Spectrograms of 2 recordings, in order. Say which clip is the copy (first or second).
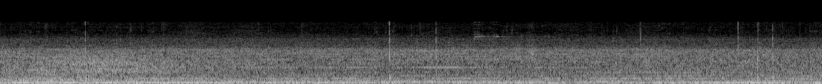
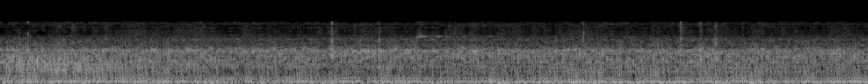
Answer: second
